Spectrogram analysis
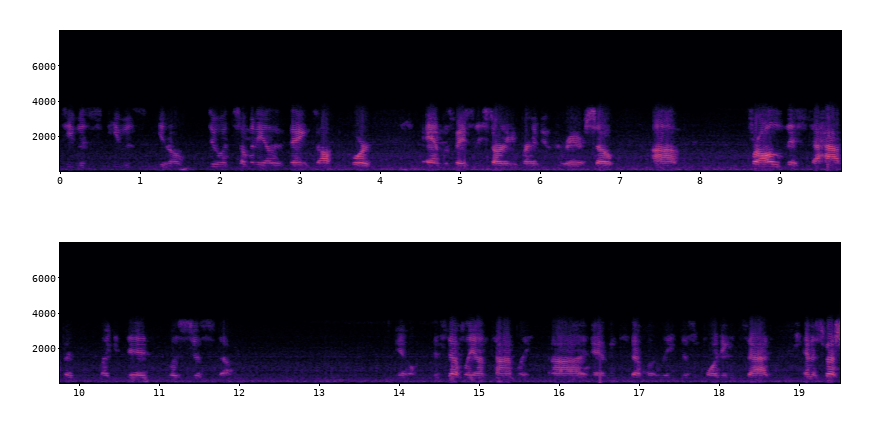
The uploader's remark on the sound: This episode was recorded in my car while driving so I apologize about the audio.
